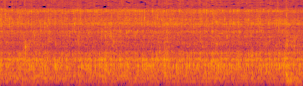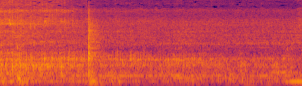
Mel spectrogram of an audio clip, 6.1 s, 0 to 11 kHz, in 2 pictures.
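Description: Philco PLS 12B washer-dryer filling with water: water running in through the detergent dispenser drawer with a steady rushing, and one sharp click about four seconds in.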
